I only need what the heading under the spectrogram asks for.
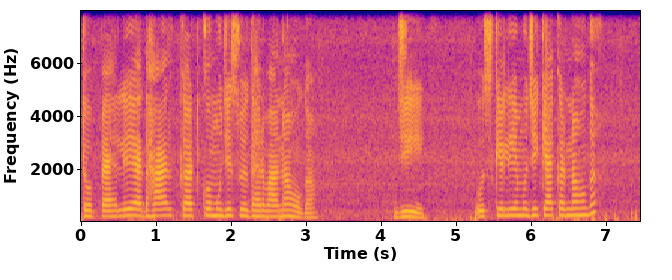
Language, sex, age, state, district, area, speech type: Urdu, female, 30-45, Bihar, Gaya, urban, spontaneous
